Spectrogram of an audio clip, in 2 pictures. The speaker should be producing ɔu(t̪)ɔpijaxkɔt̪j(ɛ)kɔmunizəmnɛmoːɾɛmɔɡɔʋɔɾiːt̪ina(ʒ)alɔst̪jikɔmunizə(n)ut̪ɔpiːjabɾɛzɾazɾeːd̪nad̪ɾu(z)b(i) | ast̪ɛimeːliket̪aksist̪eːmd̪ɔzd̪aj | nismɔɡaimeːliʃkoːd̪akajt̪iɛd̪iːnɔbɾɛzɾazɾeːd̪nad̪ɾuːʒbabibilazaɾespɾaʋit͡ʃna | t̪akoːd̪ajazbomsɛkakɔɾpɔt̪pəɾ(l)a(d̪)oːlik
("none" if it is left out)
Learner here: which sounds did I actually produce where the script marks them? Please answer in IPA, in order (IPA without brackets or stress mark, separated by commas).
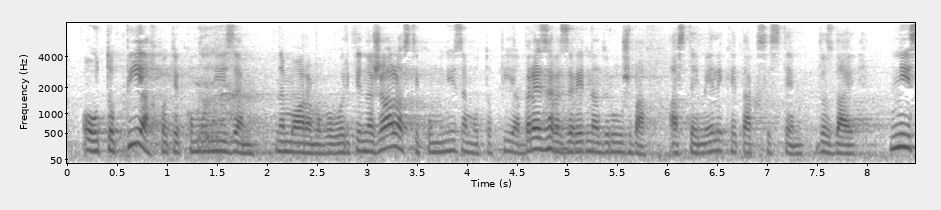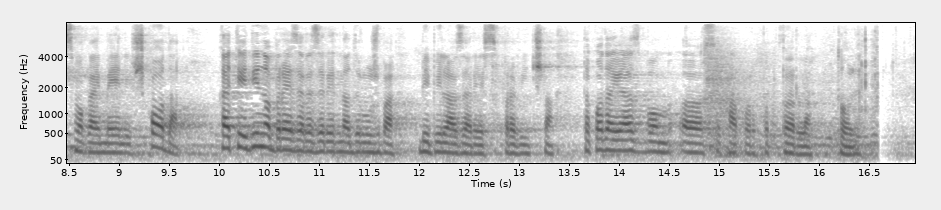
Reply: t̪, ɛ, ʒ, m, ʒ, a, l, t̪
